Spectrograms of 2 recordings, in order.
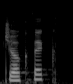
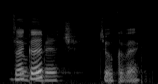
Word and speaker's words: Djokovic: Djokovic? Djokovic. I think that was pretty good. – Vich? – Yeah. Djokovic. – Novak Djokovic.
